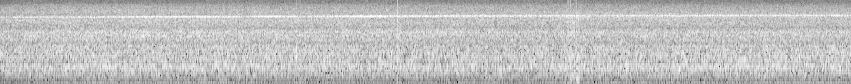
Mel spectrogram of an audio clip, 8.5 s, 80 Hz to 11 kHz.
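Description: Steady, loud turboprop engine drone with a constant whine fills the cockpit of a Dash-8 airliner on approach to Castlegar Airport, unbroken throughout, with no talking.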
